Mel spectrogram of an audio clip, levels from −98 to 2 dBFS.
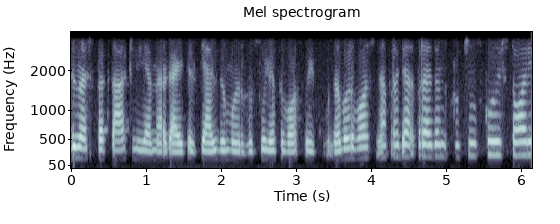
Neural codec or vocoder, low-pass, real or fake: none; 3.6 kHz; real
